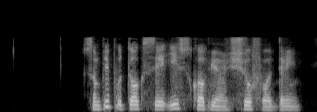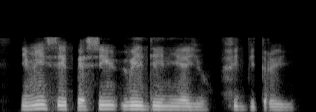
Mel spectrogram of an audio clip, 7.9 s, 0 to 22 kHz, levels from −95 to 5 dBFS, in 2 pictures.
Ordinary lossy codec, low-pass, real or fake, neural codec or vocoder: AAC, 32 kbps; 5.4 kHz; fake; codec, 16 kHz, 4 kbps, FreqCodec, smaller model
